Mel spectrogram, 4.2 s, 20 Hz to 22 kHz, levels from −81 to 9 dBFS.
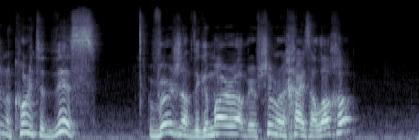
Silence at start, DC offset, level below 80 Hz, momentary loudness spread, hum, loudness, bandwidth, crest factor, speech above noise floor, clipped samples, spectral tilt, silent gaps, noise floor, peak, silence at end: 0 s; under 0.1%; -42 dBFS; 6 LU; none; -13 LUFS; 16 kHz; 12 dB; 24 dB; under 0.1%; -6 dB/octave; none; -37 dBFS; -2 dBFS; 0.25 s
